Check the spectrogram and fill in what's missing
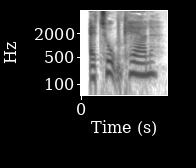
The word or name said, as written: atomkerne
